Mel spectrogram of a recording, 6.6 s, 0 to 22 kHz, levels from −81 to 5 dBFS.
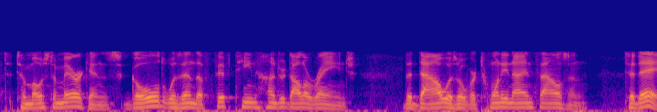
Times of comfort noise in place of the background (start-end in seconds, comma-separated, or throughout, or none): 3.86-4.02, 6.02-6.24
